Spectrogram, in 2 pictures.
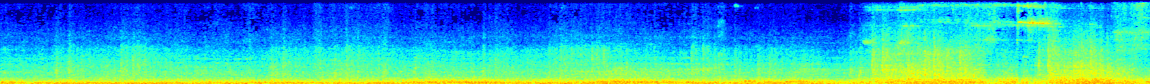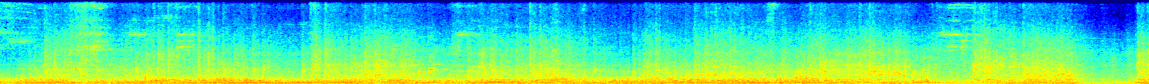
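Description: Freight train of enclosed autorack cars rolling past close by, its wheels clacking over the rails with a steady rumble. From about a third of the way in, high-pitched wheel squeal comes in over the rumble and goes on to the end.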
